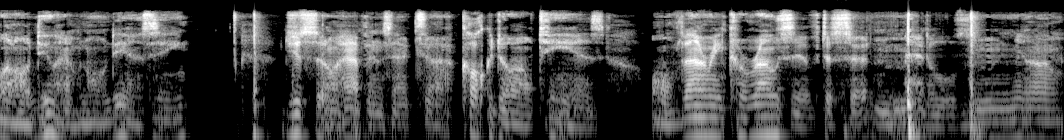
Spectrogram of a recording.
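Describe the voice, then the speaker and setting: A raspy, put-on character voice from a man, fairly low in pitch and at a fairly slow pace. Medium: actual play. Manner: folksy, drawling.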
